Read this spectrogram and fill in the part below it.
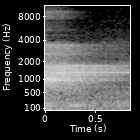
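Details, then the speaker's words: Tubular (bronchial) breath sound, the most frequent pulmonary "soplo," heard on chest auscultation in a consolidation syndrome such as pneumonia; a teaching example from a respiratory physical-examination class. "Ese es el soplo más frecuente que van a escuchar ustedes, el soplo tubárico, que se encuentra en el síndrome de condensación, en la neumonía."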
